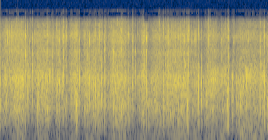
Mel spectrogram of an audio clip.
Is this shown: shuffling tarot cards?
no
